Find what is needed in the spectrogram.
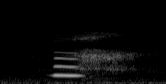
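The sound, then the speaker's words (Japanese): A single sleepy yawn during a rooftop lunch, opening with a brief voiced, tonal sound that trails off into a soft, breathy exhale. It is fairly quiet and heard alone. “あ、ごめん。あくび出ちゃった。なんか眠くって。”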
